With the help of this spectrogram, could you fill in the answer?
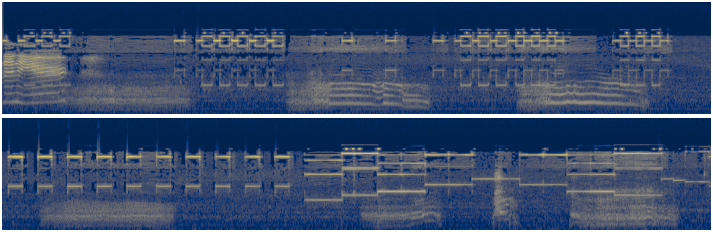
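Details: Oscar, a small epileptic Boston Terrier pet, is made to howl indoors: drawn-out wavering howls of a few seconds each, repeated several times, over a looping electronic ringtone melody, with brief human speech between them.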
